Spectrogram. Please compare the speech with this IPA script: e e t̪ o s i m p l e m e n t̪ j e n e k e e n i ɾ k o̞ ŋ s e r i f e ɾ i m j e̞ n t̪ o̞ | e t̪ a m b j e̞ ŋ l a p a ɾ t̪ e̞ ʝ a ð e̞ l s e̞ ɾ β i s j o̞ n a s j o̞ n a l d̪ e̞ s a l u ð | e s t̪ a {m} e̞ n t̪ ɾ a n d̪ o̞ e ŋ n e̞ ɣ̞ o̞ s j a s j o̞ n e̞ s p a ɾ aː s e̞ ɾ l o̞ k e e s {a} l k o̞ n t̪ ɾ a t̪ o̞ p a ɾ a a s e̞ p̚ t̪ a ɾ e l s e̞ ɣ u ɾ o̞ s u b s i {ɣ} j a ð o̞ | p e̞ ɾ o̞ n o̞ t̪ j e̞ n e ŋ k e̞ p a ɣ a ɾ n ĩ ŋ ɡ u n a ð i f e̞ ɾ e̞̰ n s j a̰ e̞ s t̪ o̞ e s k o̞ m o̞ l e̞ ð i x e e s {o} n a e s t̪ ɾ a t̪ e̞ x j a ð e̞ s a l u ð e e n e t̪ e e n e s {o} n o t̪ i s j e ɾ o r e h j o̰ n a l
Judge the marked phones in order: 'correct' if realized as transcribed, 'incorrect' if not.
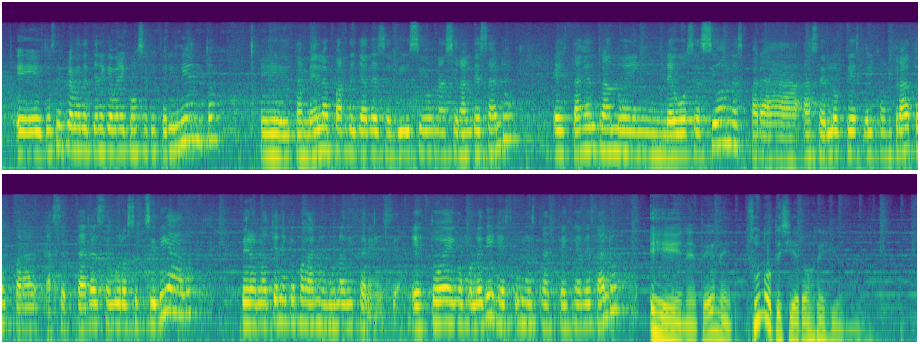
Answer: incorrect, incorrect, incorrect, incorrect, incorrect

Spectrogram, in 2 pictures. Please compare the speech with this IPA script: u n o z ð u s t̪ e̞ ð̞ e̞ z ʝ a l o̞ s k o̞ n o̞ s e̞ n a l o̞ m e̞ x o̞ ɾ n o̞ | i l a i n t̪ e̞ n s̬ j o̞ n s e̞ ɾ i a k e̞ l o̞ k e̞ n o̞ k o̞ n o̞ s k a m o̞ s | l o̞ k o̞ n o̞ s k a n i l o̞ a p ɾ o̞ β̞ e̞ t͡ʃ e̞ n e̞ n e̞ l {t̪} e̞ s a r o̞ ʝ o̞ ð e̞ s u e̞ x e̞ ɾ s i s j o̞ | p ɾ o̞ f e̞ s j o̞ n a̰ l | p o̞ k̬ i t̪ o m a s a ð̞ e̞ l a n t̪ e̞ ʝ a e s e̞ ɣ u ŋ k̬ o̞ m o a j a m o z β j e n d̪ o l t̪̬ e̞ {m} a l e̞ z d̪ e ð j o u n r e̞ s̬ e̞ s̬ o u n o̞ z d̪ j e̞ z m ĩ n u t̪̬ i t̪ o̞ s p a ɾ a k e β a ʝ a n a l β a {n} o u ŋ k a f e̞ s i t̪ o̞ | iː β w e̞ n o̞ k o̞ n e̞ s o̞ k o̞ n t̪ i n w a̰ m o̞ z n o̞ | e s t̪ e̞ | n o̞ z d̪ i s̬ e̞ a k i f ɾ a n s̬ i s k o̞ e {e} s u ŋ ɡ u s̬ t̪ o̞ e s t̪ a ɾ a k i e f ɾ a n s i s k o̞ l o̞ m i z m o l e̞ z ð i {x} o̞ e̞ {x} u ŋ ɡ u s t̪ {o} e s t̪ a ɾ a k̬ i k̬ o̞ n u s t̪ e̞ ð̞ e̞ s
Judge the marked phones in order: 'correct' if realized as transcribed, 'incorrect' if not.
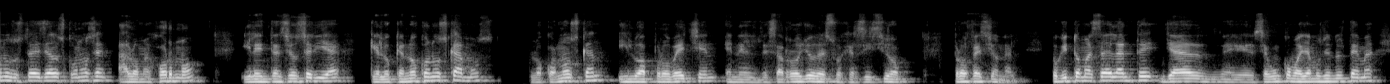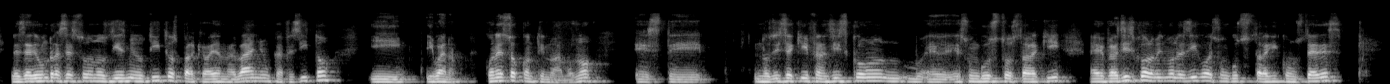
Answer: incorrect, correct, incorrect, correct, incorrect, incorrect, correct

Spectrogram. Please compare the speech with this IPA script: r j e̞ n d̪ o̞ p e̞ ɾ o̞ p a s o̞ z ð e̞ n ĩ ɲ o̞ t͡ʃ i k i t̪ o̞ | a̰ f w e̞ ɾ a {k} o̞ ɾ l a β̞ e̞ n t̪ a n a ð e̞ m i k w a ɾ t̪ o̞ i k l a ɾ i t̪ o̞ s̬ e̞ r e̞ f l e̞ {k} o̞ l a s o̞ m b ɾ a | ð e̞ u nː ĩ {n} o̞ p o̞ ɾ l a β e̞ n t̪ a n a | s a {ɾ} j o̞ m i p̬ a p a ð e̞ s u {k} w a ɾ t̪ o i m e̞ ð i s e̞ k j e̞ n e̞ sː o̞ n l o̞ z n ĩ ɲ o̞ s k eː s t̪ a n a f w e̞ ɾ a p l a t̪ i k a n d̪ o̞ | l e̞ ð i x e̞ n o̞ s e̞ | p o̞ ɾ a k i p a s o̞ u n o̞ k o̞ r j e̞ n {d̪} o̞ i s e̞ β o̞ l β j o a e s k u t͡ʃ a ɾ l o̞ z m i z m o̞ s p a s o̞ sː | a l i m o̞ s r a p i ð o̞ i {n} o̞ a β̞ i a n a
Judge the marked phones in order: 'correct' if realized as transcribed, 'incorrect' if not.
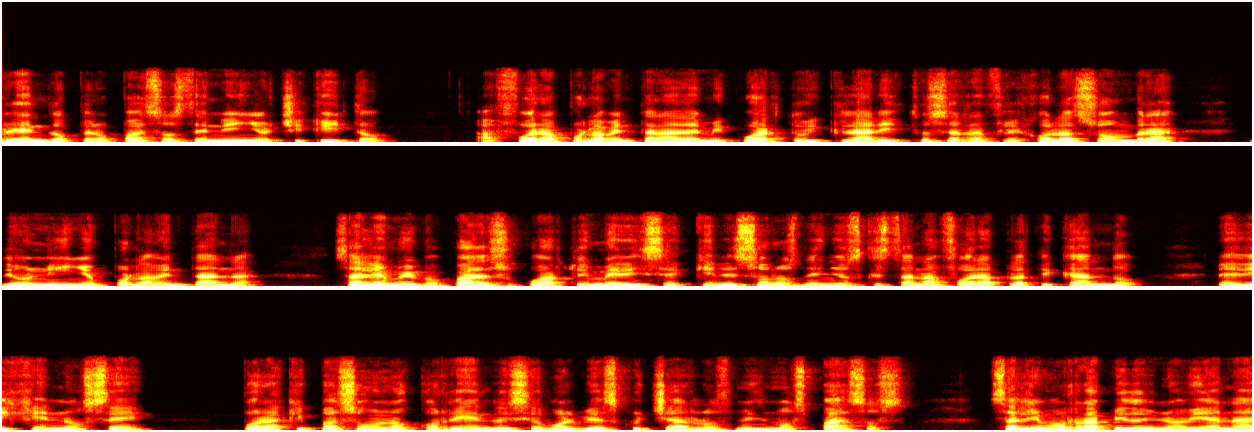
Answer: incorrect, incorrect, incorrect, incorrect, correct, correct, correct

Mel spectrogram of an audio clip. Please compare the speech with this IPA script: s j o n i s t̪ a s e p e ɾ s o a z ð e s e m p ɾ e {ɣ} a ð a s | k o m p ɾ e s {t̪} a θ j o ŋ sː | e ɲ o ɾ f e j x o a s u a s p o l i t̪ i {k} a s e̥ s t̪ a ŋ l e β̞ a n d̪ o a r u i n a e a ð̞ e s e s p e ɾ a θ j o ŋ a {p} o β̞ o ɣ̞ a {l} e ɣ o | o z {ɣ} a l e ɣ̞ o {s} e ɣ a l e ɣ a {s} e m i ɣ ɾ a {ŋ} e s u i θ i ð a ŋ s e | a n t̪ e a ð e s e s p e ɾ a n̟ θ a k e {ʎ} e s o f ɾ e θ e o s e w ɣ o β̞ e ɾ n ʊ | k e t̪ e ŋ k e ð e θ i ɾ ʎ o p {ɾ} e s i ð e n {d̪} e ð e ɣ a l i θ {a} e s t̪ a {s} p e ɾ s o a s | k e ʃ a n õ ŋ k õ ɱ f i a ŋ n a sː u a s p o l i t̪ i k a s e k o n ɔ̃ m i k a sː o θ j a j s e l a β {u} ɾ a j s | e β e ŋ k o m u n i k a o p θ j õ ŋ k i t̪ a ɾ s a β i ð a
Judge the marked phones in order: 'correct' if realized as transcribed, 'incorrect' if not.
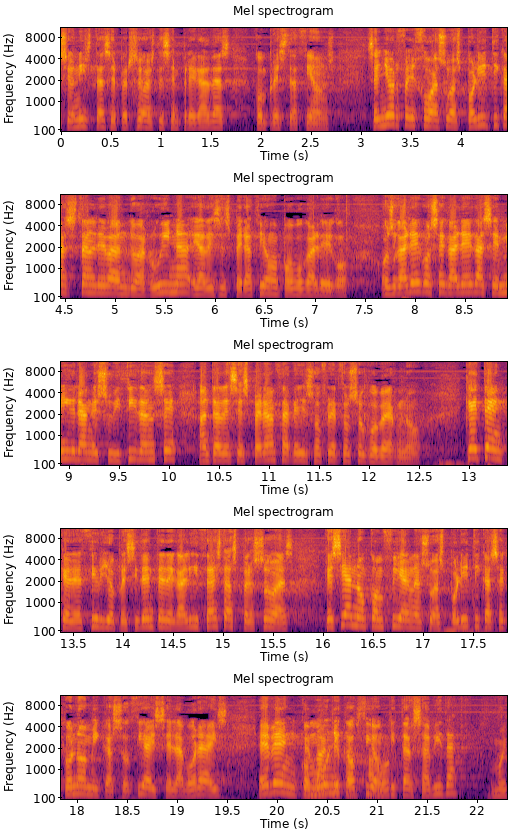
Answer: correct, correct, correct, correct, correct, correct, correct, correct, correct, correct, correct, incorrect, correct, correct, incorrect

